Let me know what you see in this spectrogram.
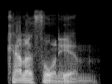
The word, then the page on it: californium: British English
